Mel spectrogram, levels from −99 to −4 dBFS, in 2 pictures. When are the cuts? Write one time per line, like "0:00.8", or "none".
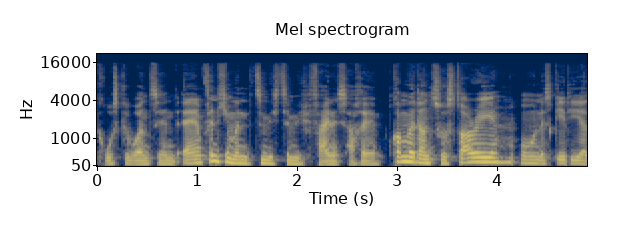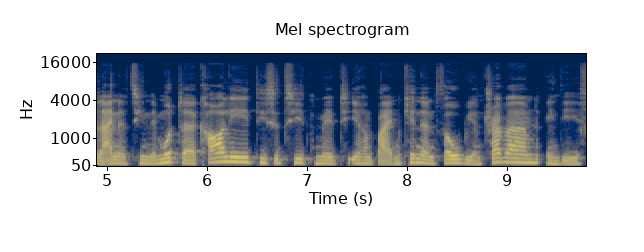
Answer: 0:02.9
0:04.7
